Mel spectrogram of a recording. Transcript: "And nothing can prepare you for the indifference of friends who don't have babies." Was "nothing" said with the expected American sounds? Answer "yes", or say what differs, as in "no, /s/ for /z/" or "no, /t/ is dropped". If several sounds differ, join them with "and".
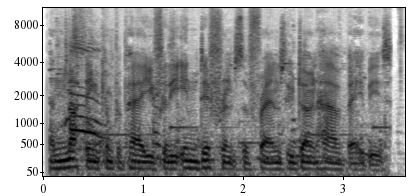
yes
